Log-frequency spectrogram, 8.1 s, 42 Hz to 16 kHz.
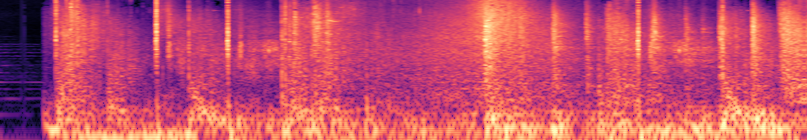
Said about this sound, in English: At dawn on Sunday, June 25th, 1950, a massive artillery barrage erupted along the 38th parallel.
